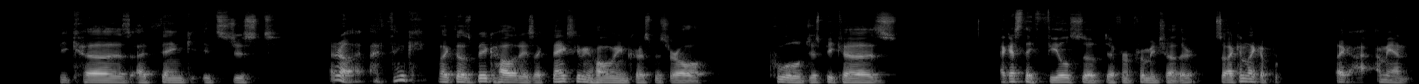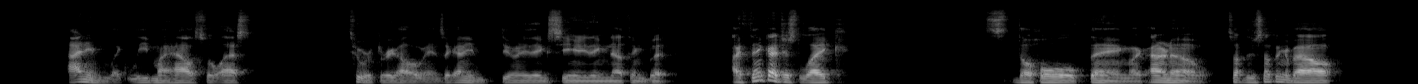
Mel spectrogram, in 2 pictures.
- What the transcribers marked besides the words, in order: none
- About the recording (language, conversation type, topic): English, unstructured, Which childhood tradition do you still follow today?
- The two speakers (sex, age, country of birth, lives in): female, 40-44, United States, United States; male, 25-29, United States, United States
